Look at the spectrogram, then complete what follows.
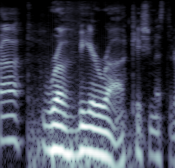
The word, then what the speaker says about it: Rivera: so I'm all like, Yara Rivera, in case you missed it earlier. it's Rivera, not Rivera.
